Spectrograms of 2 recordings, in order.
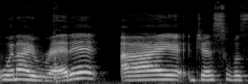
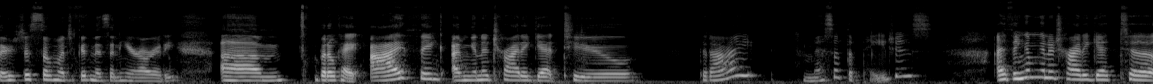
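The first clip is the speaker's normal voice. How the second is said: normal talking voice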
